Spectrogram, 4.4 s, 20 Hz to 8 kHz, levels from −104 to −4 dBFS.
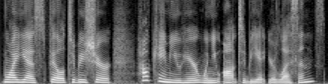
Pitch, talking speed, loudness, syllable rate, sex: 200 Hz, 245 wpm, -17 LUFS, 5.3 syllables/s, female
